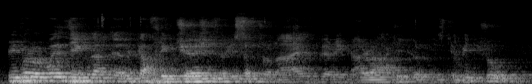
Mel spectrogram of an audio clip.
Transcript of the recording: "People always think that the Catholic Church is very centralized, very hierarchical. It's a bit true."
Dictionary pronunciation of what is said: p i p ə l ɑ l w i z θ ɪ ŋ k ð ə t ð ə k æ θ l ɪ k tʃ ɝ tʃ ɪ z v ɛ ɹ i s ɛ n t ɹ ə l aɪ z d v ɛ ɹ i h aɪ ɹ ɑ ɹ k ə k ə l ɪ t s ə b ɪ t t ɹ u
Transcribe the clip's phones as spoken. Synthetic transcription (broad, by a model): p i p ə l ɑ w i θ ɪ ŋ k ð ə t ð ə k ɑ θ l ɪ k tʃ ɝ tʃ ɪ z v ɛ ɹ i s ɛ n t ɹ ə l aɪ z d v ɛ ɹ i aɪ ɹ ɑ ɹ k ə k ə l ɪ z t ə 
